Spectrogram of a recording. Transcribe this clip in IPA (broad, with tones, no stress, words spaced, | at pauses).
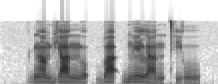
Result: ɡã˥˧bja˥˧n̪o˨ʔ ba˦ʔ bĩ˥˧la˨˩nt̪ʰju˨˩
